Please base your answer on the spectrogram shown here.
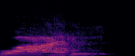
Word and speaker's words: Wari: Agora nós temos o outro povo chamado Huari ou Wari, tá? Tem essas duas pronúncias.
